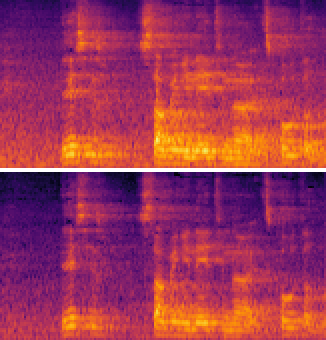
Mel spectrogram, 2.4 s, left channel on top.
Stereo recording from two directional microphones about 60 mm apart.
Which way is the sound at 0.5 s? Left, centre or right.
Centre.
